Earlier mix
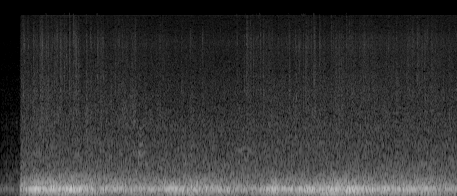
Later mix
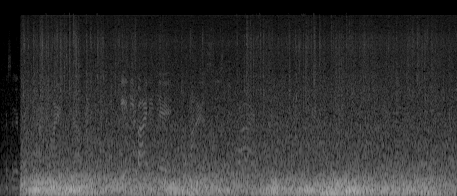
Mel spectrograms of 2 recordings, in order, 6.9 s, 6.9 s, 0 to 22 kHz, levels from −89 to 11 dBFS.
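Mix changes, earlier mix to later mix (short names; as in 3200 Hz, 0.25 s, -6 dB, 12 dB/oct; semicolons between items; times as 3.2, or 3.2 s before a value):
speech: remove band-pass 880 Hz, Q 2.3; master: add bell 150 Hz -13.5 dB 0.76 oct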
